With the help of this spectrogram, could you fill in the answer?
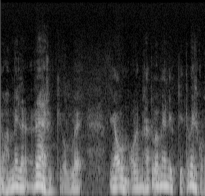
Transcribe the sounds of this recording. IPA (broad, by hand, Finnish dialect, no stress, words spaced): ohɑm meilːæ ræːsykːi olːeː jɑ on olemɑsɑ tuolɑ meilˑæ nykːi etːæ ʋerkolːɑ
